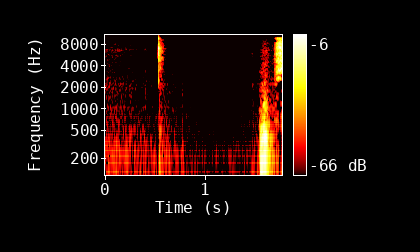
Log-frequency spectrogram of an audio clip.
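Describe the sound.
One sharp, quiet computer mouse click, clicking back to a funnel page, in near silence before a voice begins speaking.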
